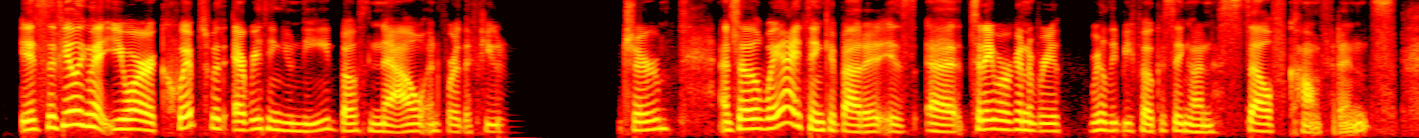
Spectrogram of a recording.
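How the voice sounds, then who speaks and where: A woman's fairly low-pitched voice at a fairly quick pace with lively intonation, in a dry, close sound with no echo over a quiet background. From Canada. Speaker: product manager and career coach. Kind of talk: presentation talk. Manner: animated.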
